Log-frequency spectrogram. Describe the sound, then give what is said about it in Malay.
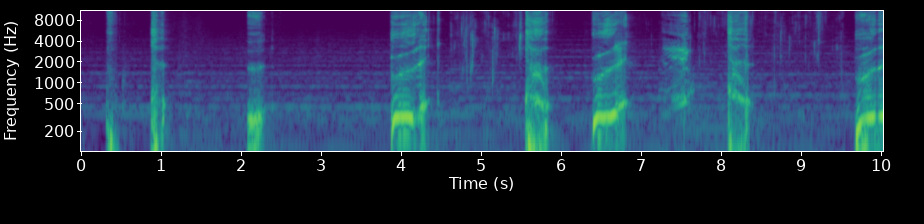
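A voice imitates retching: a run of harsh gagging heaves and throaty coughs in irregular bursts, loud, ending in wet, gurgling vomiting sounds. “Sabri membongkok lalu memuntahkan cecair hitam yang amat busuk dan hanyir.”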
